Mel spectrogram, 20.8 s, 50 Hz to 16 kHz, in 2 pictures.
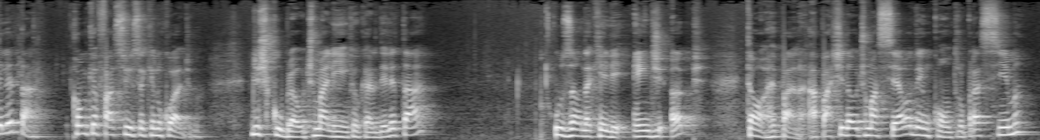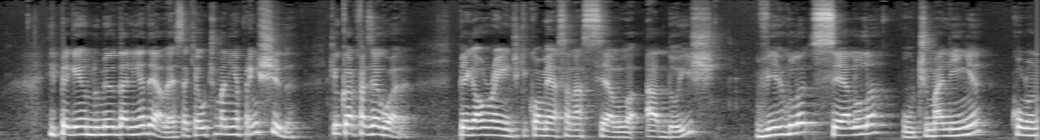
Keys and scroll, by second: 1.1 alt+Tab.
